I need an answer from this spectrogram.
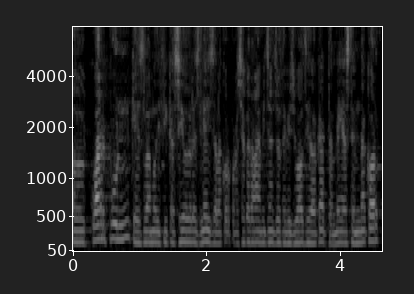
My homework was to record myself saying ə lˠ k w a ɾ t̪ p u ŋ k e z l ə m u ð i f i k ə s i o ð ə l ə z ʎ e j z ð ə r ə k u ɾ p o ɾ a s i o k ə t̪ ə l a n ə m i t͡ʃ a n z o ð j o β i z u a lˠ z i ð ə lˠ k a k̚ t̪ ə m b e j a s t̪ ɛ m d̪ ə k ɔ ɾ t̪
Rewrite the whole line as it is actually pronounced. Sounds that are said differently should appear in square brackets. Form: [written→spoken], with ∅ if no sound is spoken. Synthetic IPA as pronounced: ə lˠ k w a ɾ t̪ p u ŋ k e z l ə m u ð i f i k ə s i o ð ə l ə z ʎ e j z ð ə [r→l] ə k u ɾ p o ɾ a s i o k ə t̪ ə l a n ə m i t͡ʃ a n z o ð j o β i z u a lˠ z i ð ə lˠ k a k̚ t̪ ə m b e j a s t̪ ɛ m d̪ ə k ɔ ɾ t̪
